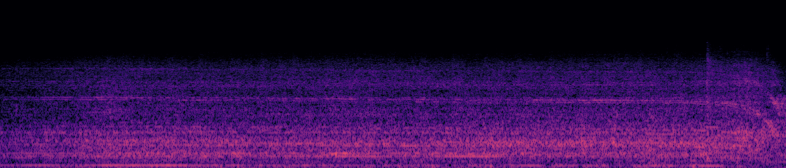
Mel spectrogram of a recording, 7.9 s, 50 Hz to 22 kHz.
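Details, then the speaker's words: Jayco Eagle 357MDOK RV, master bedroom slide one retracting with the retract button held: steady low motor hum with gear whir for about eight seconds, stopping as the slide bottoms out; normal retraction. "I'm gonna start retracting slides. Starting with one. One is gonna be your master bedroom."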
